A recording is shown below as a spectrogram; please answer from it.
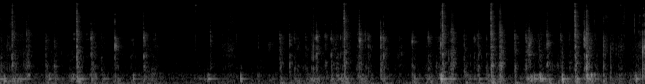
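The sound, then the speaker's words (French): Fingers type on a computer keyboard in a quiet, steady stream of many irregular keystrokes, with brief pauses between bursts of clicks. “Je le tape en même temps que je vous parle.”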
